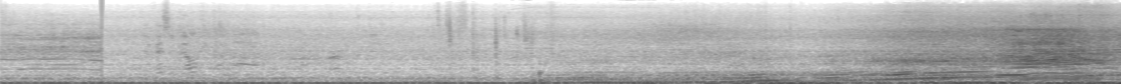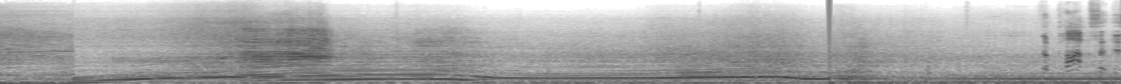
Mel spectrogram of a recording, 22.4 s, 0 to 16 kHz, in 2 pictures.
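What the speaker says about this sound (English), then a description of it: "The pops that this exhaust can do is quite incredible." An Aston Martin V8 Vantage and a BMW M4 on Tennessee mountain roads, engines and exhaust revving up and falling back in repeated close, loud sweeps as the cars accelerate and shift.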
